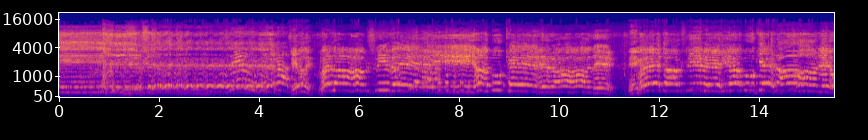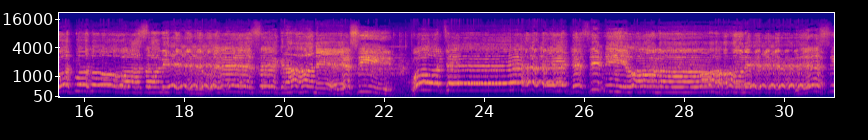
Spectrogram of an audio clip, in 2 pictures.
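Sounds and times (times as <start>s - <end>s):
men singing unaccompanied: 0.0s - 4.4s, 5.2s - 31.0s.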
